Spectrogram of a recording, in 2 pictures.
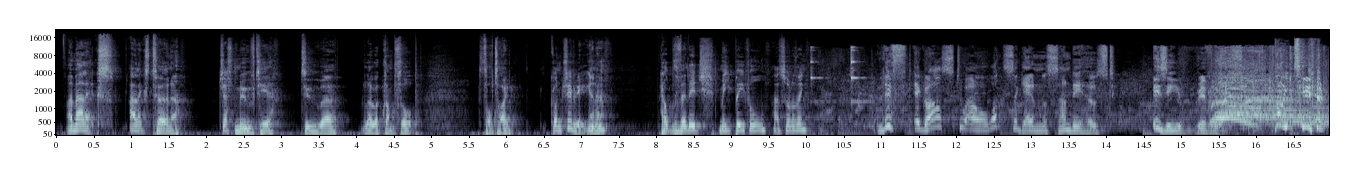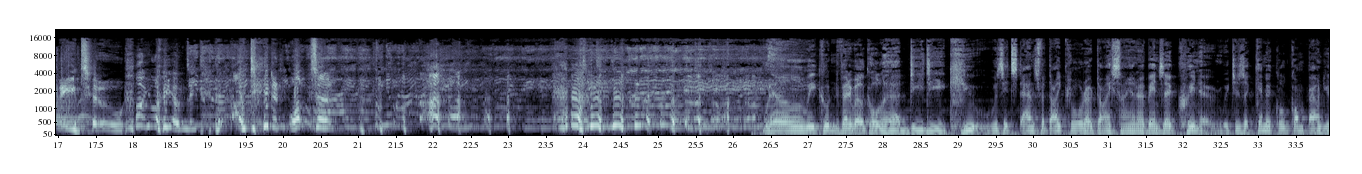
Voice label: Audio Drama; British voice actor with a voice that has been described as "a warm hug"

